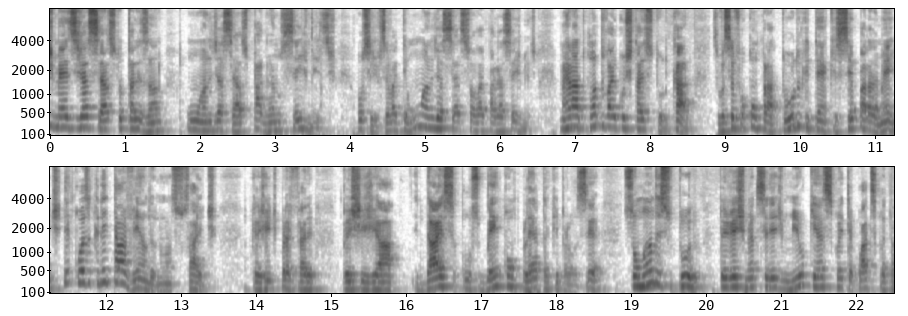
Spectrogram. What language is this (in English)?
Portuguese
